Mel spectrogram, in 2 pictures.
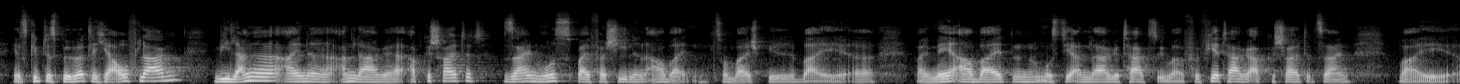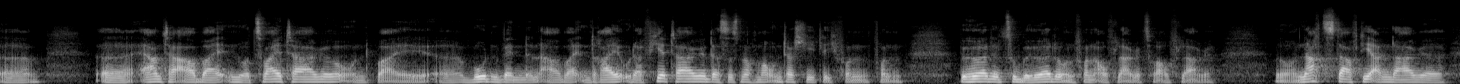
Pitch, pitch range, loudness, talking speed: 115 Hz, 110-130 Hz, -19 LUFS, 130 wpm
